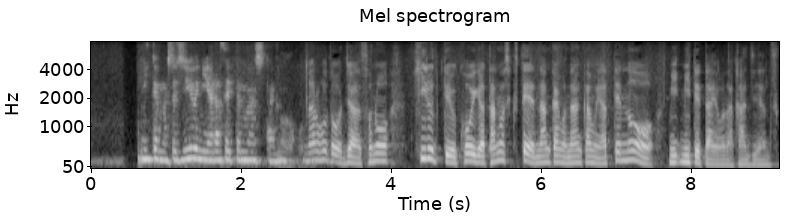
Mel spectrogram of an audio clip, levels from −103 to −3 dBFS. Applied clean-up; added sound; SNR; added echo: none; none; none; none.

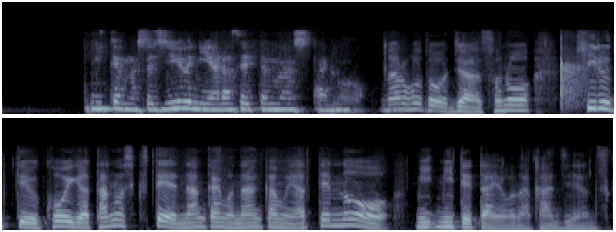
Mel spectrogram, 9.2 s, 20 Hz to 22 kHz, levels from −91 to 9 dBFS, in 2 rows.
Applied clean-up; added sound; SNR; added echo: neural mask model RNNoise.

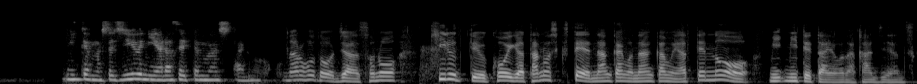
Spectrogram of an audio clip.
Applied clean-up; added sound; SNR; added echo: neural separator model SepFormer DNS4.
